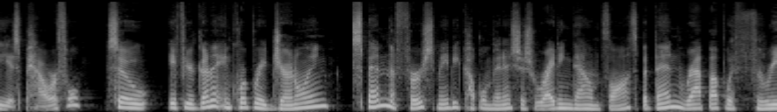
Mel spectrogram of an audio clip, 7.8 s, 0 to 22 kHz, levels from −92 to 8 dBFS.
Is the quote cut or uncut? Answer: cut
